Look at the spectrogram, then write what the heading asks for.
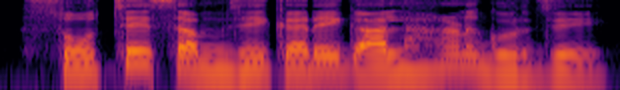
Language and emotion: Sindhi, neutral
